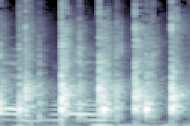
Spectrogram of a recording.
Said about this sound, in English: Round of applause to him.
